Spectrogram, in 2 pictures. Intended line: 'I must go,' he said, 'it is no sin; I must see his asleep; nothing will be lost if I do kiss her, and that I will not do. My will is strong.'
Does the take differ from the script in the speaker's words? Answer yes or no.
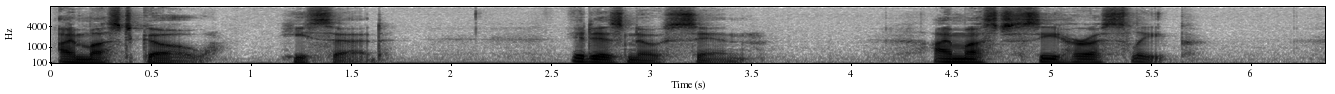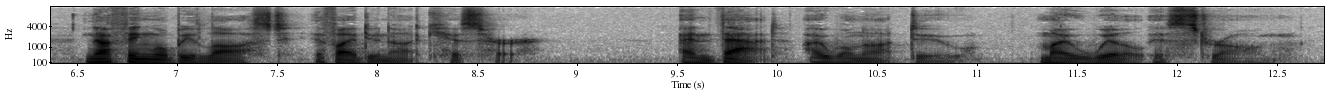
yes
